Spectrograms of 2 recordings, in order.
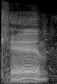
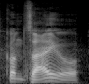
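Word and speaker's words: Gonzalo: Oh, it's not Ken. It's Gonzayo. Peter Gonzayo. In what world does that look like a C? In every world, right? His name is spelled with a G.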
